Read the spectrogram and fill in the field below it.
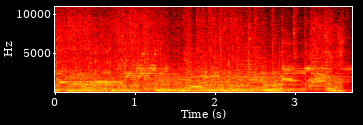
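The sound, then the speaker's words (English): A loud, chaotic crash as a grand piano is pushed through a plate glass window in a conservatory: jangling, discordant piano tones and shattering glass sustained for several seconds before thinning out at the end; no one speaks. “To the alarm of the assembled company, from the conservatory comes the unmistakable sound of a Scotsman engaging so thoroughly in sexual congress that he's pushed a grand piano through a plate glass window.”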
